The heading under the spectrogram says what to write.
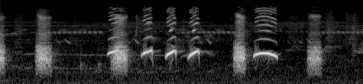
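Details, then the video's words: Female laughingthrush calling "ro ro" to stir up a male: short rising whistled notes and brief harsh bursts in quick succession, with a faint steady high tone running behind. "Khướu mái ro ro kích trống"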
